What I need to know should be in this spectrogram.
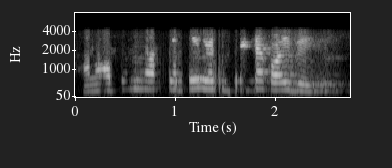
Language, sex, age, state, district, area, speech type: Odia, female, 45-60, Odisha, Gajapati, rural, conversation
